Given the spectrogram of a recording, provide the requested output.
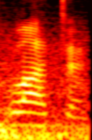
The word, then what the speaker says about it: latte: And don't say latte. This is like the worst thing I've ever heard. It's latte. Latte is Italian word. So, if you drink coffee, it's latte, not latte.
